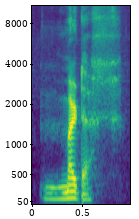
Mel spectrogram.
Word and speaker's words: Murdoch: I'm a murder and nobody ever says my name correctly in fact a lot of people in Scotland don't say my name correctly they go Murdoch or Murdoch but it's Murdoch like the Mad Murdoch from The A Team yeah but uh the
